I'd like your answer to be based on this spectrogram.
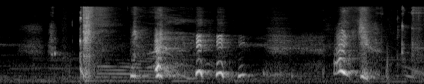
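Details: Two loud, sudden sneezes separated by brief voices and laughter, with faint music behind; a bystander asks whether the sneeze is pretended.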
